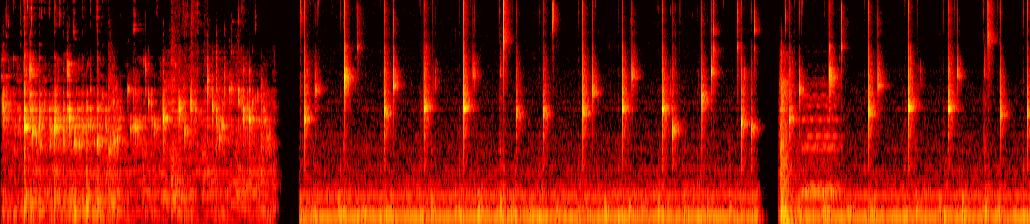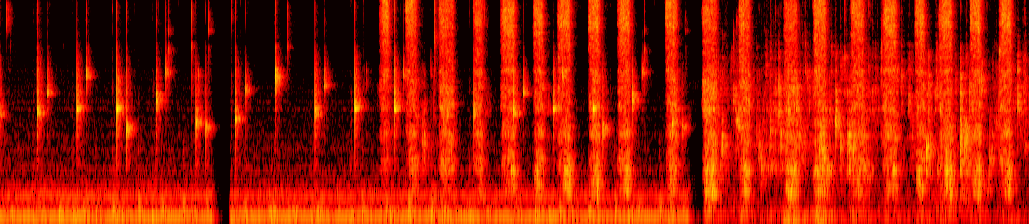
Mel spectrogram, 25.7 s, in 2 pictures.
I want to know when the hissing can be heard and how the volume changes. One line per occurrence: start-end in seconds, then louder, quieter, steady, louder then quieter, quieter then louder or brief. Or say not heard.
17.6-25.6 steady.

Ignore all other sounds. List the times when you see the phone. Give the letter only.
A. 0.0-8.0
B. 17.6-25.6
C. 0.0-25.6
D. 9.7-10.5
D.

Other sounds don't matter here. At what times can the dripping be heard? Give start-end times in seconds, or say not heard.
0.0-25.6.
